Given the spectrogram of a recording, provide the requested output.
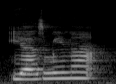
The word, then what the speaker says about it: Yasmina: Americans say Jasmina, they change the primary stress because you put the stress on the second syllable, Jasmina or Jasmina, right?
